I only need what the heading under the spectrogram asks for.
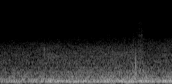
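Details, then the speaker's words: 2022 Jayco Eagle 29.5 BHDS AC switched on from the control panel with the setpoint lowered below 50 from 90: even, low droning rumble, steady with no knocks or squeal; AC running normally. "all right so there's your ac running"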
